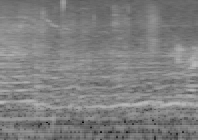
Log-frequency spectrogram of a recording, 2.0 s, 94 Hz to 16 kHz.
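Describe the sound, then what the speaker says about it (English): Porsche GT3 Cup race cars lap Spring Mountain circuit, a steady high engine drone holding near and fairly loud as they come through the final sector, with commentary talking over it. "watching those two beautiful GT3 Cup cars come around the last final sector and set down another"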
